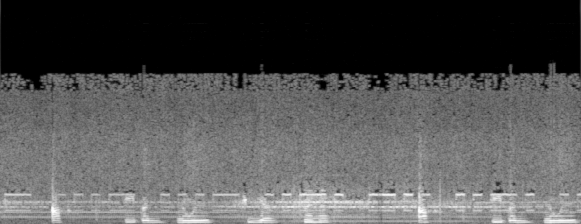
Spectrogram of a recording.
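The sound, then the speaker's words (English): Short electronic beeps repeat in irregular pairs and bursts beneath a steady, droning numbers station radio broadcast carrying sustained tones, everything slightly muffled and lo-fi as if picked up over shortwave. “Do you think the beeping in the background is significant as well, Zero?”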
